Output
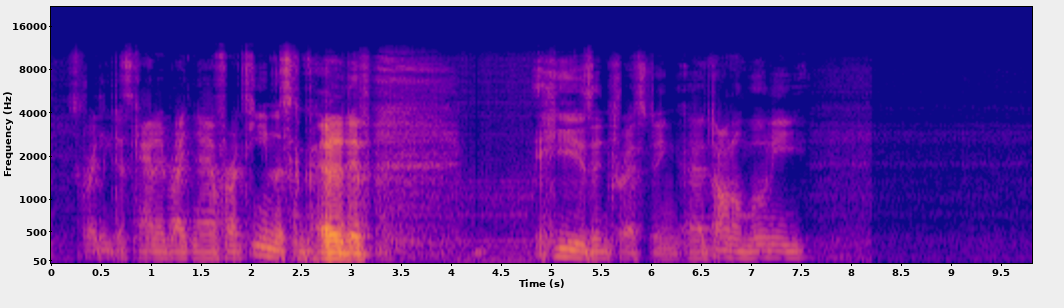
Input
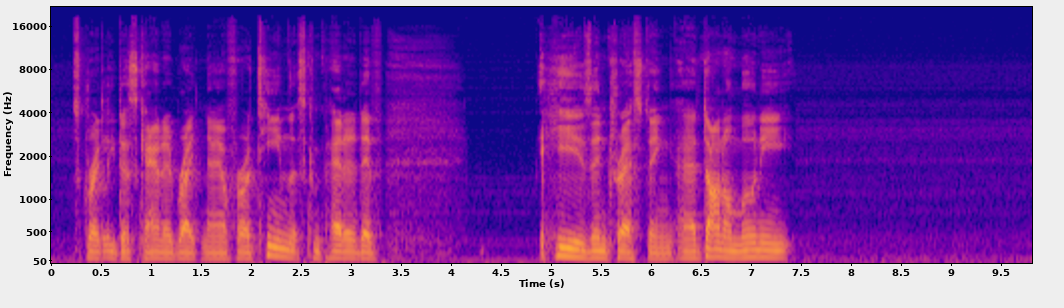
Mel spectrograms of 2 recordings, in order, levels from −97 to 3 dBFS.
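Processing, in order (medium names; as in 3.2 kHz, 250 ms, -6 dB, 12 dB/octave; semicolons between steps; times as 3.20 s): Doppler pass-by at 2.45 s, 21 m/s, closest 4.2 m; high-pass 100 Hz 12 dB/octave; hum notches 50/100/150/200 Hz; transient shaper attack -10 dB, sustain +6 dB; in parallel at +2.5 dB: upward compressor, threshold -40 dBFS; on the sum: random-step tremolo 1.1 Hz, depth 80%; on a send: reverse echo 42 ms -10.5 dB; on the sum: resampled via 22.05 kHz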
